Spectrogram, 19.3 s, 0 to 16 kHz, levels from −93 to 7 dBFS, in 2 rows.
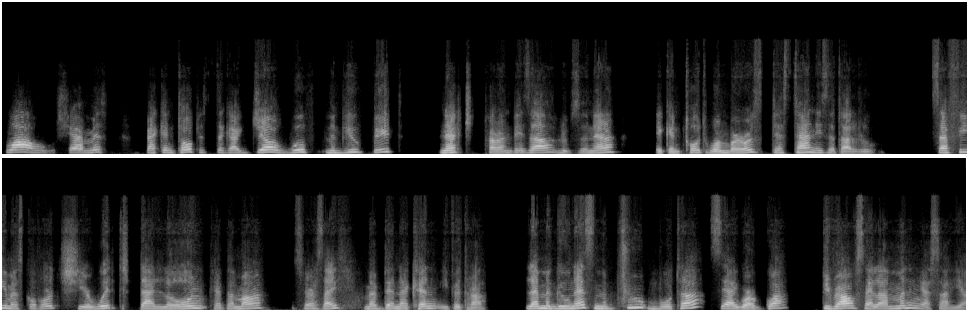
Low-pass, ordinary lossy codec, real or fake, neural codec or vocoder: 10.8 kHz; Opus, 16 kbps; fake; codec, 16 kHz in and 24 kHz out, 0.4 kbps, LongCat-Audio-Codec, fine tuned four codebook decoder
